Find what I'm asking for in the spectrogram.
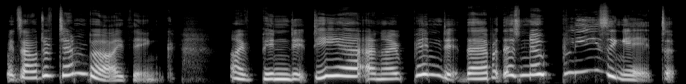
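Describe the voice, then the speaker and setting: A woman plays a muddled, querulous queen from a storybook, her voice pitched very high and swooping about. She groans out her grievances in a plaintive, creaky way, recorded close and dry. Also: sing-song, slow pace, a little mellow, no echo, heavily acted. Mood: melancholy, fretful.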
